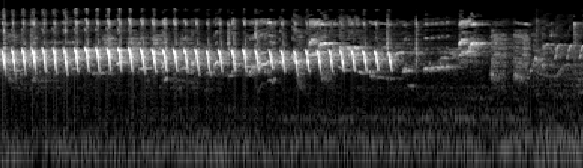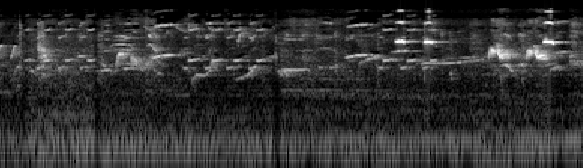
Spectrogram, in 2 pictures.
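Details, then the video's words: White-rumped shama, moulting, delivers its 'kéo thuốc lào' phrase: about three seconds of fast, evenly spaced buzzy pulses, then looser high whistles and chips, with two louder notes near the end. "Choè lửa đang xuống lông kéo thuốc Lào phê tít"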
